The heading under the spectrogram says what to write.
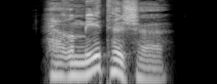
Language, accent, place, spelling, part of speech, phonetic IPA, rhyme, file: German, Germany, Berlin, hermetische, adjective, [hɛʁˈmeːtɪʃə], -eːtɪʃə, De-hermetische.ogg
- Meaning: inflection of hermetisch: 1. strong/mixed nominative/accusative feminine singular 2. strong nominative/accusative plural 3. weak nominative all-gender singular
